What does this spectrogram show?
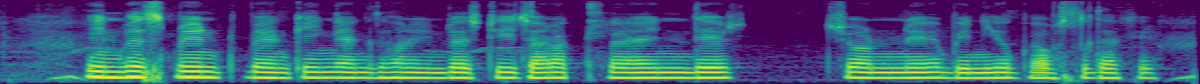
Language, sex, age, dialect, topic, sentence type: Bengali, male, 25-30, Standard Colloquial, banking, statement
